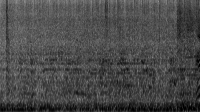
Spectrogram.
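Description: Old pickup truck engine idling, a steady low rumble.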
